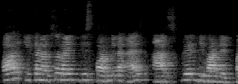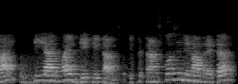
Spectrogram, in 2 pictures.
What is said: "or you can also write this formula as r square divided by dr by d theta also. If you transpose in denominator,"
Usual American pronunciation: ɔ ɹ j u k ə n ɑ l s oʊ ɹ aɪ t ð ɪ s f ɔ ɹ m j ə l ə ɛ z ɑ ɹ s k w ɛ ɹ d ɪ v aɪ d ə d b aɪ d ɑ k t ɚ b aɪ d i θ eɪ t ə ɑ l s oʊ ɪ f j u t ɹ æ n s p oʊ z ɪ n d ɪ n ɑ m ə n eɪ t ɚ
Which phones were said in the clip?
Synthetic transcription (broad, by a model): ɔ ɹ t k ə n ɑ l s oʊ ɹ aɪ t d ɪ s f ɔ ɹ m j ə l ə ɛ z ɑ ɹ s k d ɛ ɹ d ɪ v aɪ d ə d b aɪ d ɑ t b aɪ d i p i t ɑ l s oʊ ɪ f j u t ɹ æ n s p oʊ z ɪ n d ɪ n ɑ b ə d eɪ t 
